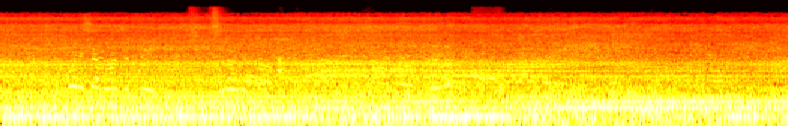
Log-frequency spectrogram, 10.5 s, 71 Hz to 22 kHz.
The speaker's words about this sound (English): that's the plane I used to fly. A Cessna 172.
